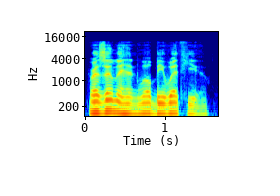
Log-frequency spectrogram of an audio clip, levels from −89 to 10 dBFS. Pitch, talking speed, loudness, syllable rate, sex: 120 Hz, 180 wpm, -18 LUFS, 5.3 syllables/s, male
